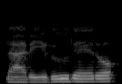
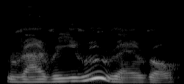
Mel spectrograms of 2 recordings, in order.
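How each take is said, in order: First: The consonant is made with the tongue mid-mouth. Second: The consonant is made with the tongue curled back. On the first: "rarirurero is uh, in the middle of that area" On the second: "curling the tongue up and back"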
